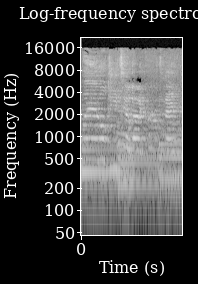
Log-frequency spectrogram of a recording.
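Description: A female voice singing held notes with musical accompaniment, the melody stepping to a new pitch twice.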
